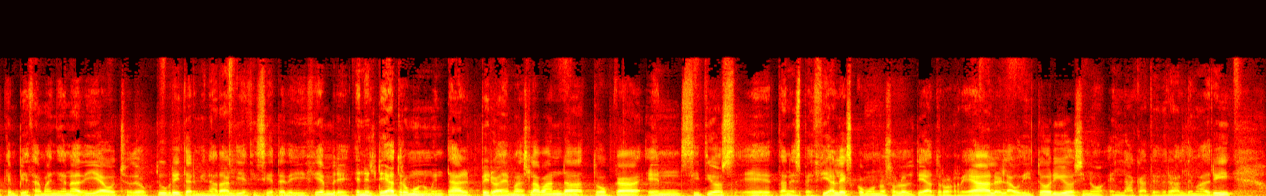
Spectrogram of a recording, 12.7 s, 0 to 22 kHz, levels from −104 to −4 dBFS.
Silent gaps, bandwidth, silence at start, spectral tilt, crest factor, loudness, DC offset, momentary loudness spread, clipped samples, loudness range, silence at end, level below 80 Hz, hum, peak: none; 15.5 kHz; 0 s; -6 dB/octave; 18 dB; -21 LUFS; under 0.1%; 7 LU; under 0.1%; 3 LU; 0 s; -40 dBFS; none; -2 dBFS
